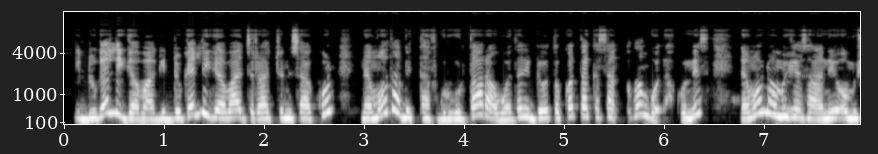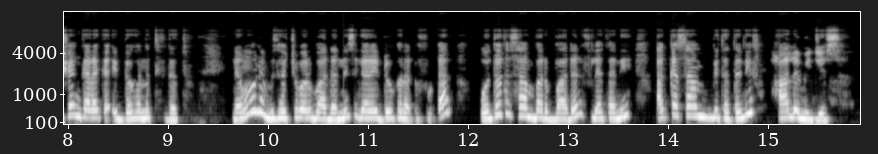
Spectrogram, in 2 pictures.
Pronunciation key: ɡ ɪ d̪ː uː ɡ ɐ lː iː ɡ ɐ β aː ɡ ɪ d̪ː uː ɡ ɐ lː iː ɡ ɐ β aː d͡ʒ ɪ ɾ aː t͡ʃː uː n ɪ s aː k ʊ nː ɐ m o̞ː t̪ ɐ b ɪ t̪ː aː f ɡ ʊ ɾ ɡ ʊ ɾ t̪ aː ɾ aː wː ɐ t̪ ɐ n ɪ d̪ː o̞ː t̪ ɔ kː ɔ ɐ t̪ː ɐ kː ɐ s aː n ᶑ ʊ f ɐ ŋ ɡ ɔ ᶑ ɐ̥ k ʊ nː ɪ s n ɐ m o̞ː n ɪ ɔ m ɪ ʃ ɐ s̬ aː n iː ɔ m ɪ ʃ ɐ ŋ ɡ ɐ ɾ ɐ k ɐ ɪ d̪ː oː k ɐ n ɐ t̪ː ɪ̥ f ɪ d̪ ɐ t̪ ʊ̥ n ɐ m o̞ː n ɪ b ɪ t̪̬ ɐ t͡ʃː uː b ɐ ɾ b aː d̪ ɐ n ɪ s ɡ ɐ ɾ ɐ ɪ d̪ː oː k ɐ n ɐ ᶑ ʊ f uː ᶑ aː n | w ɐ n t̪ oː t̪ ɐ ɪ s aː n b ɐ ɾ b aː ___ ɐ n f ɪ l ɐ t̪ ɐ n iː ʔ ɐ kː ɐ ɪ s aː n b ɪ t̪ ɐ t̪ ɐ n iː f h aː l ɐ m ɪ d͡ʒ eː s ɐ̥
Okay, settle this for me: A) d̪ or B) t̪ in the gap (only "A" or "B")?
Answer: A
